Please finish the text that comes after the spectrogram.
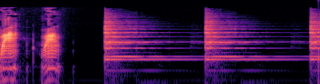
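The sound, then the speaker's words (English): A duck quacks twice in quick succession, loud, when it is the duck's turn in a card game, then three resonant bell chimes ring out at a steady pace, each slowly fading. “It's your turn, Duck.”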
